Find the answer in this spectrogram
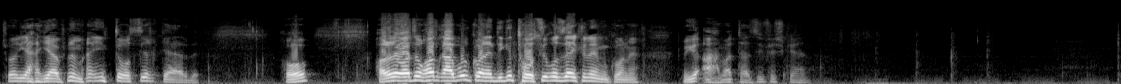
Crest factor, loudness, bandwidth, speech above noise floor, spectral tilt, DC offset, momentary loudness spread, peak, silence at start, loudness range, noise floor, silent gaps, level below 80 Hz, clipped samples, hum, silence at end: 12 dB; -10 LUFS; 12 kHz; 36 dB; -7 dB/octave; under 0.1%; 20 LU; 0 dBFS; 0.1 s; 17 LU; -46 dBFS; none; -44 dBFS; 2%; none; 2.35 s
